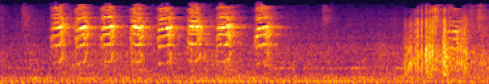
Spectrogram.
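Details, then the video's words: Green parrot chattering in a rhythmic string of about seven raspy pulses, roughly three per second, followed by a brief pause and a broad, noisy burst. "Green parrot talking sounds"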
